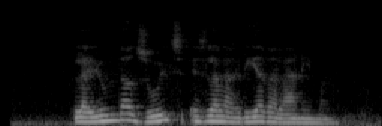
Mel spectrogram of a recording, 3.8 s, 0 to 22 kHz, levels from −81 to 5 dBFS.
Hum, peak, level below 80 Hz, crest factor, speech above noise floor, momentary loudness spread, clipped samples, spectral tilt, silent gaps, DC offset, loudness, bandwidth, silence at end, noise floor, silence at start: none; -22 dBFS; -64 dBFS; 14 dB; 24 dB; 10 LU; under 0.1%; -8.5 dB/octave; none; under 0.1%; -37 LUFS; 12 kHz; 0 s; -60 dBFS; 0.15 s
